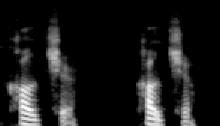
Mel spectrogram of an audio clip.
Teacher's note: of the times when t comes before Ur e in English we would hear the CH sound for the T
